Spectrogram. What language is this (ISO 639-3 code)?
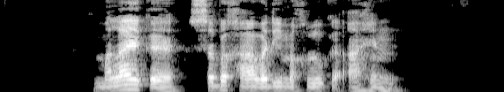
snd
